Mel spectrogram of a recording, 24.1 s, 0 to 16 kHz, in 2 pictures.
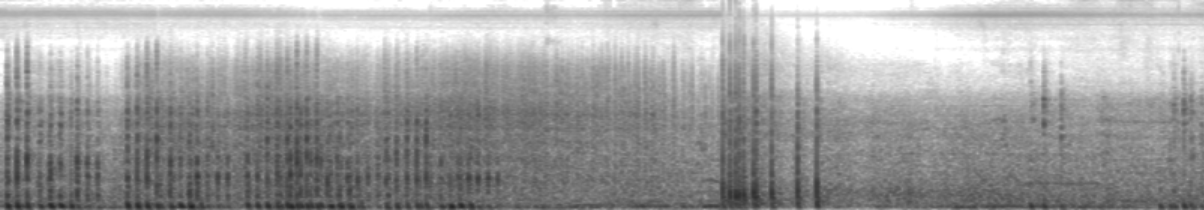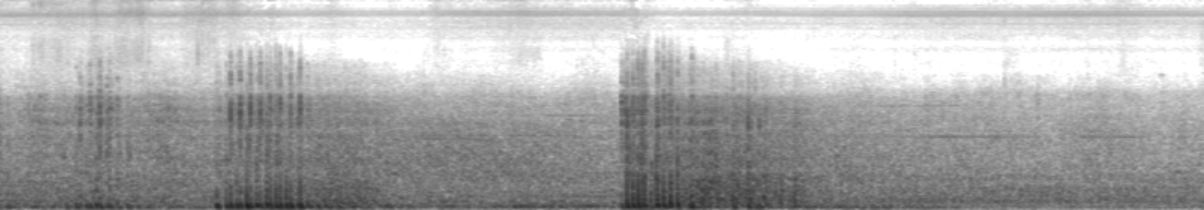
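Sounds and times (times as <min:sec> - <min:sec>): low firework booms: 0:00.0 - 0:16.3
fireworks crackling and banging: 0:00.0 - 0:24.0.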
